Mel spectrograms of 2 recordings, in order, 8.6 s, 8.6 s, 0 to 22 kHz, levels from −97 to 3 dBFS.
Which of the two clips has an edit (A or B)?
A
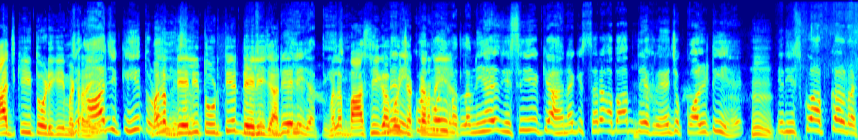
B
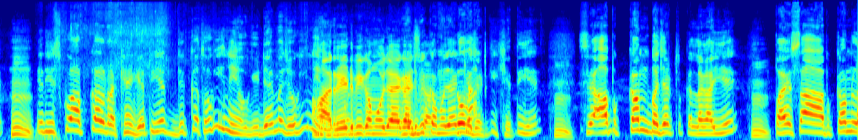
B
